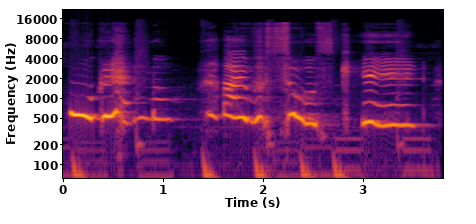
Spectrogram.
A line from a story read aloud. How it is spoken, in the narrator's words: sobbed Little Red Riding Hood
